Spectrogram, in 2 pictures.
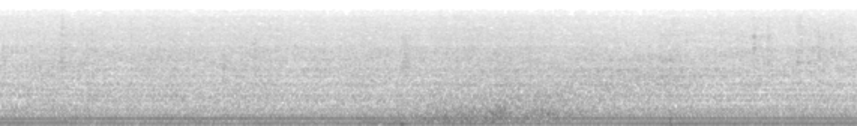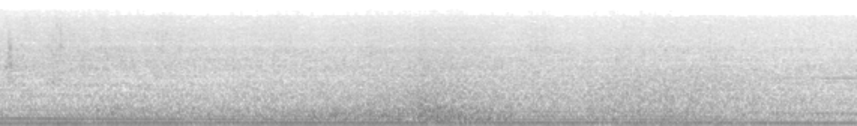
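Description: Steady low engine drone of a motorboat motoring slowly out of harbour along a breakwater on calm, glassy water, a continuous even hum with a faint wash of water and no voices.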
